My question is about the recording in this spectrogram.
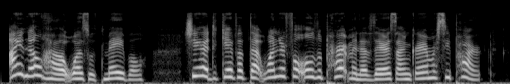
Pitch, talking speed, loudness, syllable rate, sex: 290 Hz, 245 wpm, -16 LUFS, 6.5 syllables/s, female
